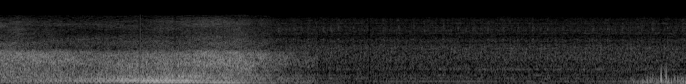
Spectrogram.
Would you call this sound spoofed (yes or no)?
no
